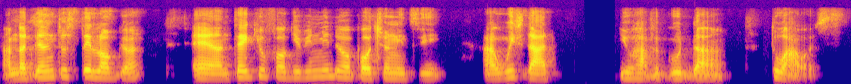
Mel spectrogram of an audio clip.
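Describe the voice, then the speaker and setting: Haitian-accented woman, gravelly voice. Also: lowish voice, steady tone, a little slow, lo-fi sound. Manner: earnest, plain speech with small grammar slips. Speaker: primary care doctor. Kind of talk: presentation to trainees. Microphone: podium microphone.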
